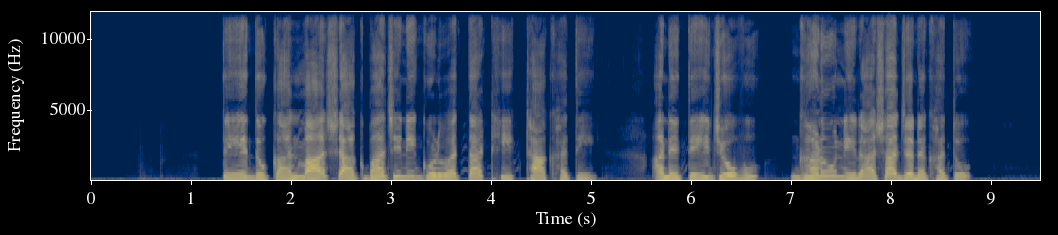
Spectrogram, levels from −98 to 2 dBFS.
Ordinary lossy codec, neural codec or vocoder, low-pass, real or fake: none; none; none; real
